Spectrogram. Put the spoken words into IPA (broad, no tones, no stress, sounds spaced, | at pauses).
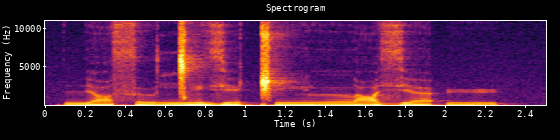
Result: nʲ ɑ s ɯ ŋ͡ǀ ĩ zʲ e ǁ ĩ lː ɑ zʲ æ ʔ y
